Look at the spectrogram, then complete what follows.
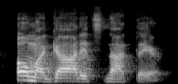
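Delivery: mock frightened voice. Retelling a film scene where a character panics in the bathroom: imitating Michael's fear. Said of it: "you could just see the fear on his face".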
